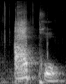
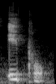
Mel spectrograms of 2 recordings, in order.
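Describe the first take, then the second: First: The first vowel is a short 'a'. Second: The first vowel is a long 'ay'. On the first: The speaker calls it right. "in school we're told cap, apple" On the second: The speaker calls it wrong. "not April"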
